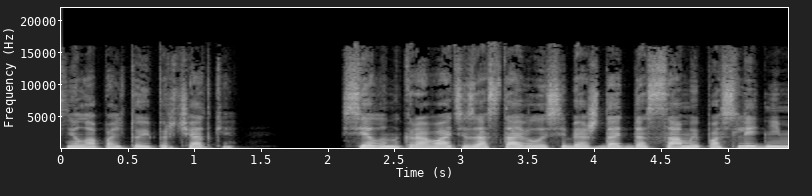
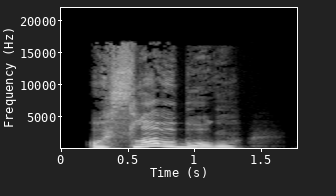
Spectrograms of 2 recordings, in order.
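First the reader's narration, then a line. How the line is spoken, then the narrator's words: Exclaiming. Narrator (Russian): воскликнула она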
